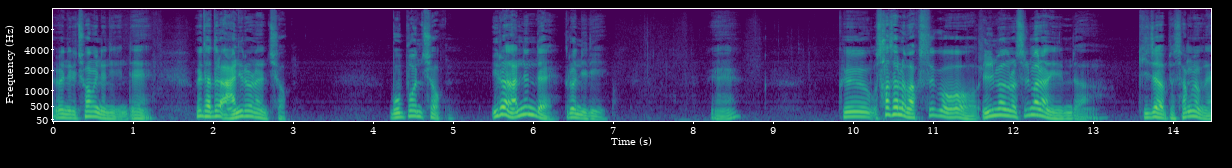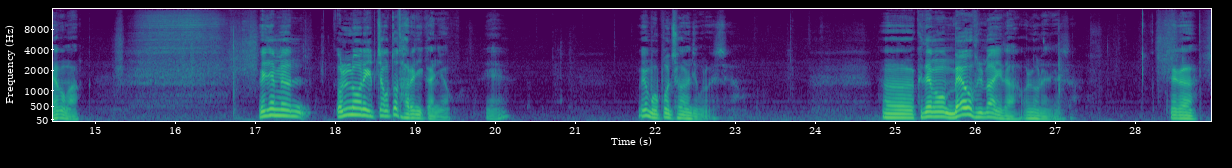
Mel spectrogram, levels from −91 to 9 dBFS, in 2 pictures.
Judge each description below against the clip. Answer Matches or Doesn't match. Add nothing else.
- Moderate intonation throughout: Doesn't match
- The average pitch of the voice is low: Matches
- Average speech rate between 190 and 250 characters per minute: Matches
